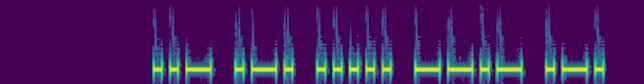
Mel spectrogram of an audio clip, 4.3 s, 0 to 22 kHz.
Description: Morse code, heard as a keyed tone, about 22 wpm, 700 Hz. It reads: UR5QR
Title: DXCC-100 Call Signs - 5 Characters - 22wpm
